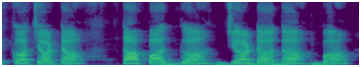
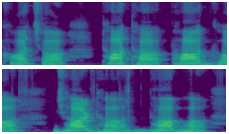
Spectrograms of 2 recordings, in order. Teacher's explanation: कम वायु से उच्चरित ध्वनि, अल्पप्राण तथा अधिक वायु से उत्पन्न ध्वनि महाप्राण कही जाती है। प्रत्येक वर्ण का पहला, तीसरा और पांचवा वर्ण अल्पप्राण होते हैं।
